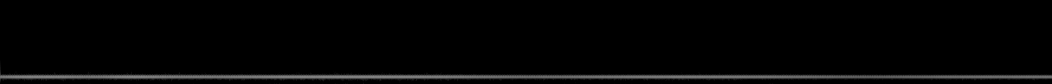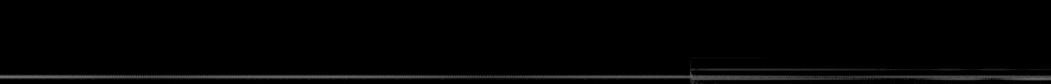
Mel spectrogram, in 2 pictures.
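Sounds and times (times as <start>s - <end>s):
crystal bowl struck with mallet: 17.4s - 21.0s
crystal singing bowl ringing: 17.4s - 21.0s.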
